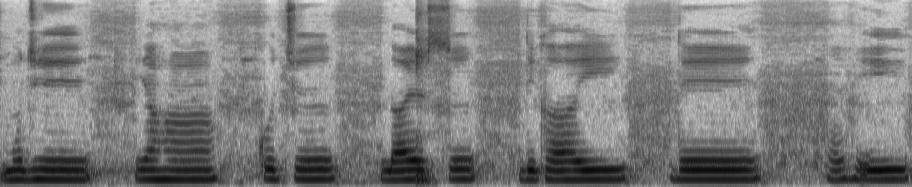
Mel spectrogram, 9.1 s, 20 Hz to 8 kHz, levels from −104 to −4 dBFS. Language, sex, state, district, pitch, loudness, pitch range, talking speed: Hindi, male, Madhya Pradesh, Katni, 150 Hz, -15 LUFS, 150-155 Hz, 45 wpm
